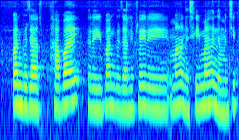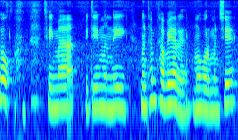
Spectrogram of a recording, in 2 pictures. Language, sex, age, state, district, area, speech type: Bodo, female, 45-60, Assam, Kokrajhar, rural, spontaneous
